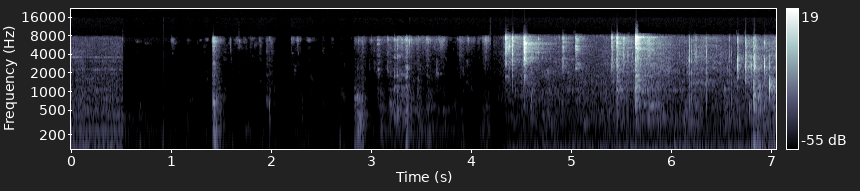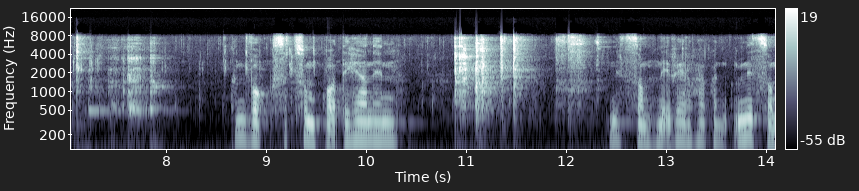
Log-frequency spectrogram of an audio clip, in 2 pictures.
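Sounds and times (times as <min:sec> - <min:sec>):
metallic clicks and knocks: 0:04.3 - 0:05.8.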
